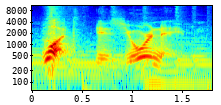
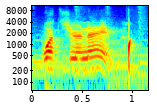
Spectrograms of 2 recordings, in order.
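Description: First: 'What is' is said as two full words. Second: 'What is' is contracted into one syllable. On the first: The speaker calls it wrong. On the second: The speaker calls it right.

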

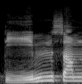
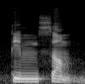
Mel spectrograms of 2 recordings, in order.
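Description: First: The first syllable has a low rising tone. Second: The first syllable has a high level tone. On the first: The speaker calls it right. "點 actually is in the second tone" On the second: The speaker calls it wrong. "Don't use the first tone"

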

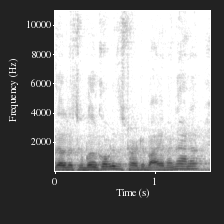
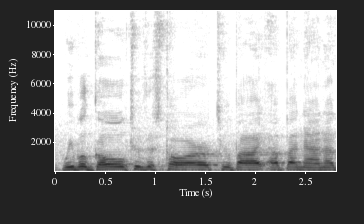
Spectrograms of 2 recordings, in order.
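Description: First: The sentence is spoken quickly, words run together. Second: The sentence is spoken slowly, words kept apart. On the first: "It also lends itself well to a fast delivery" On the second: "rather than saying"

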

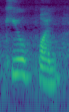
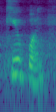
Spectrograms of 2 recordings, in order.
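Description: No difference in how they are said.

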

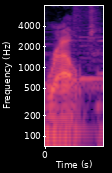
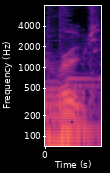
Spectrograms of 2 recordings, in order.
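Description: First: The word rhymes with 'out'. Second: The word rhymes with 'boot'. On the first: This is how others say it. "instead of route" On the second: This is how Australians say it. "we say root"

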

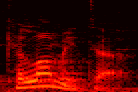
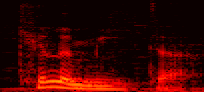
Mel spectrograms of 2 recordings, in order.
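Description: First: The stress falls on the second syllable. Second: The stress falls on the first syllable. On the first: The speaker calls it wrong. "Many people say kilometre" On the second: The speaker calls it right. "Oops. It's kilometre"

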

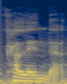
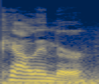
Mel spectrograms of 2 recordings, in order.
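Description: First: It is said with a Creole pronunciation. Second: It is said with a standard English pronunciation.

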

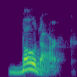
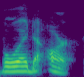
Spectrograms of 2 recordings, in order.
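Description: First: The first syllable sounds like 'bo'. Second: The first syllable sounds like 'boyd'. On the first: "everybody in the Ozark calls it Bodark" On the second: "a little town not far from here called Boyd Ark"

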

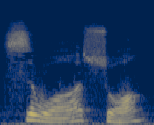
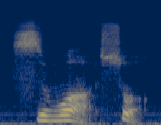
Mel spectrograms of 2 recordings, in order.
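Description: First: The pitch rises from mid to high. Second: The pitch falls sharply from high. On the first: "二声" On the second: "四声"

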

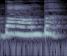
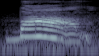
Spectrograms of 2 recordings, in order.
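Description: First: A b sound is heard at the end. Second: No b sound is heard at the end. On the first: The speaker calls it wrong. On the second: The speaker calls it right.

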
